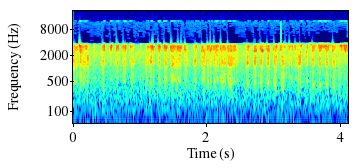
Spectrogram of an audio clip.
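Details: Black storks feeding at a nest in Estonia on 26 May 2012, heard as a busy stream of rough, croaking pulses repeated rapidly with shifting loudness.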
